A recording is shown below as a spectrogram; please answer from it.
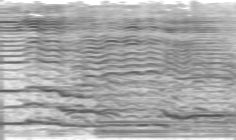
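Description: Male R&B vocal group singing live in Motown style over instrumental backing, with long held notes and a wavering vibrato near the end.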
